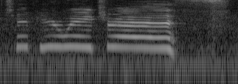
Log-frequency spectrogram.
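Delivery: high, long drawn-out little call; faint distant cry. Acted. Frog knight's head shoved into the bag of holding, faint high cry. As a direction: call out thinly, stretching every word. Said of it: "a faint voice cries out".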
